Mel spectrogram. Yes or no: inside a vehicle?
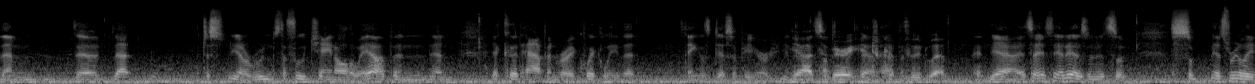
yes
